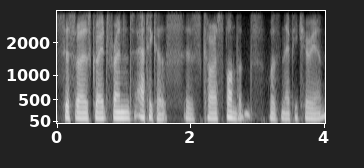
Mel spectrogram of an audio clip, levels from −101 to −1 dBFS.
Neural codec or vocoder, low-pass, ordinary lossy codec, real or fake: codec, 24 kHz, 0.9 kbps, DualCodec; 3.6 kHz; Opus, 64 kbps; fake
